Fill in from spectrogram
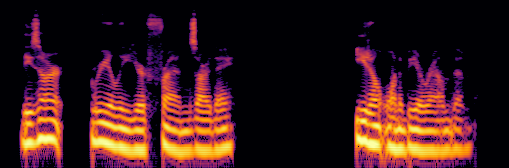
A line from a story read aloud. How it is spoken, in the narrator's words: He said in a gravelly voice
